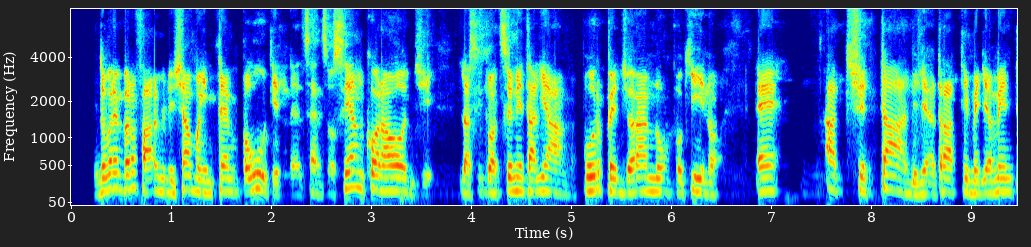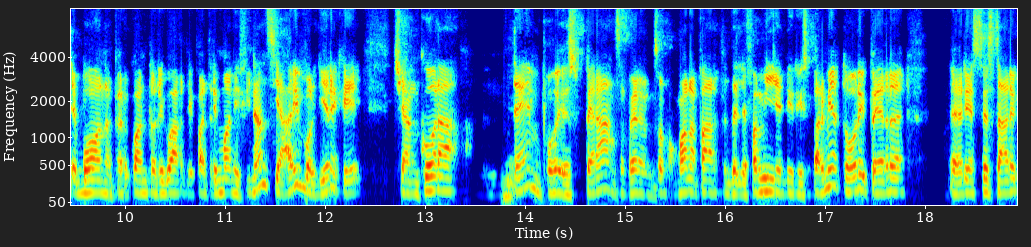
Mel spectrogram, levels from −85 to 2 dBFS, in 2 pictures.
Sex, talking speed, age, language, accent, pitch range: male, 155 wpm, 30-49, Italian, native, 140-170 Hz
